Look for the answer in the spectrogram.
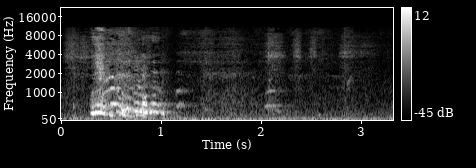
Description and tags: group laugh8
A group of people laughing. These are people from my company, who listen story about one of them.
Recorded 2012-09-28.
AB-stereo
